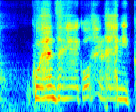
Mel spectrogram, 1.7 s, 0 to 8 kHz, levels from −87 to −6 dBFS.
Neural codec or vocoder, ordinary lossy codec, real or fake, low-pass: codec, 16 kHz, about 1 kbps, DyCAST, with the encoder's durations; none; fake; none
